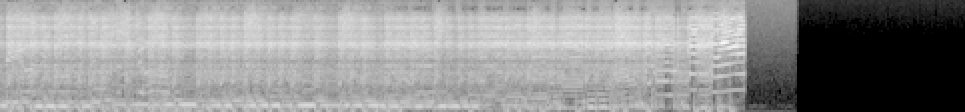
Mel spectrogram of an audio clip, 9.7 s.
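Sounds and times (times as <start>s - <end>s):
riff tapes: 0.0s - 7.6s.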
